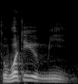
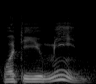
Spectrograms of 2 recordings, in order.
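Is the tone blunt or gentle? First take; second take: blunt; gentle. First: It is said in a plain, blunt tone. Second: It is said in a nice, gentle tone.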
